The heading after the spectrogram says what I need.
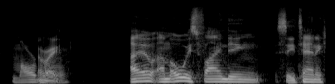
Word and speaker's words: Marlboro: Like mar like the cigarettes. Marlboro. Marbor. You say the L. The L is silent. Marbor.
